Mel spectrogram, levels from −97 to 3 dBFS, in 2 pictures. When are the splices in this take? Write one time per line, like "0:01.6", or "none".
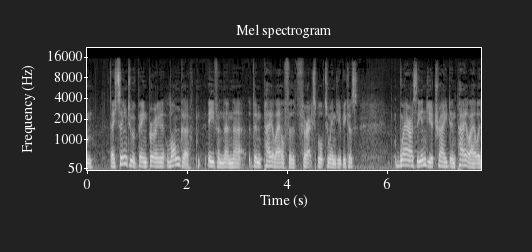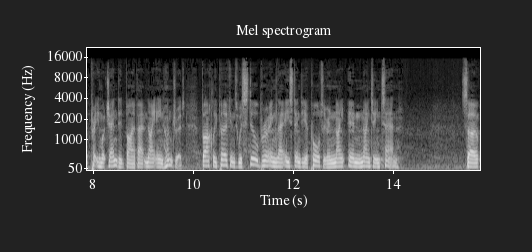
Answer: none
